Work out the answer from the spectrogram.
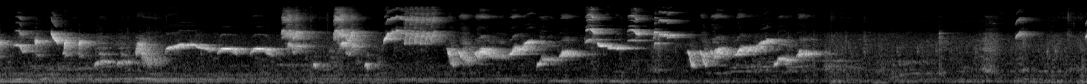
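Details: Bowing-style white-rumped shama delivering a rich, varied song of loud slurred whistles, upswept and downswept notes and sharp high chips in fast succession, fading to quiet near the end.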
